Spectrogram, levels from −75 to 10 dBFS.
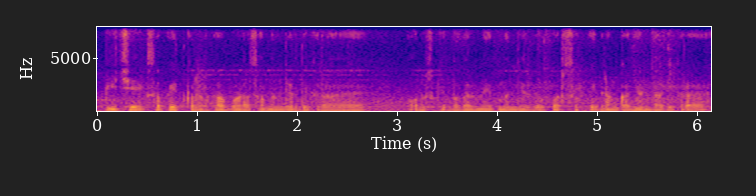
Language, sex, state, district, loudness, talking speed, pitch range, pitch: Hindi, male, Chhattisgarh, Sukma, -21 LUFS, 255 wpm, 100-110 Hz, 105 Hz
